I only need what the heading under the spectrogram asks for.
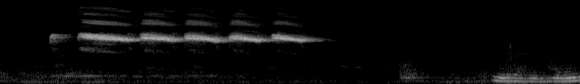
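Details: Female hwamei used as a lure gives a rapid run of about six clear, high, slightly falling whistled notes, followed after a pause by a brief human voice.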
